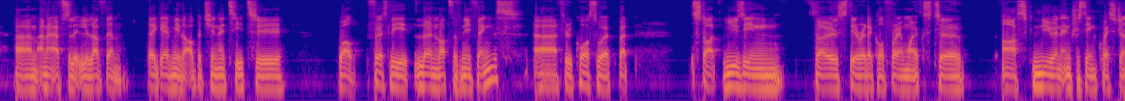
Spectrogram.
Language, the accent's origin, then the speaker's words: English; Durban, KwaZulu-Natal, South Africa; I grew up in Durban, KwaZulu-Natal, South Africa. My family lived very close to Durban's very big harbor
